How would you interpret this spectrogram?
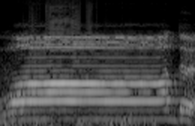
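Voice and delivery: واد held very long and clear; drawn-out letter name. Shown as a demonstration. Teacher demonstrating each letter slowly. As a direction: stretch واد like a slow recitation. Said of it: "ایسے ہی چاروں حروفوں کے اندر".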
